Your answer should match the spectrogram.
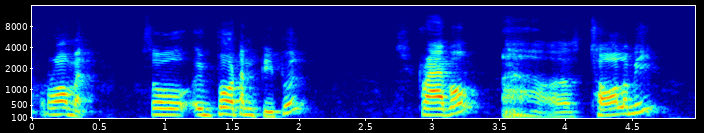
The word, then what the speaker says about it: Ptolemy: so important people sto toy p p is silent here t p t me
